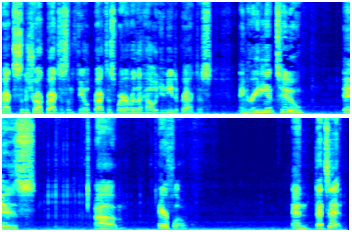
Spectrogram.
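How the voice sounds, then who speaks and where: With a fairly high voice and a measured pace, a young man pauses often while giving a casual, plain-spoken tutorial on duck calling, the way a hobbyist teaches a skill. The noisy recording picks up cars and ambient sound.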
